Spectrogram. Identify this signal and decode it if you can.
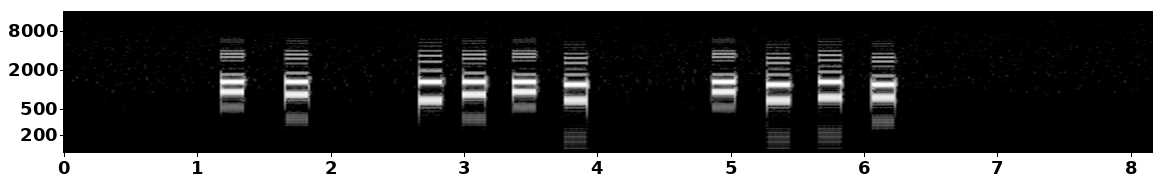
DTMF, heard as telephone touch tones, dialled by hand, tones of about 180 ms. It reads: 08 2801 0154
